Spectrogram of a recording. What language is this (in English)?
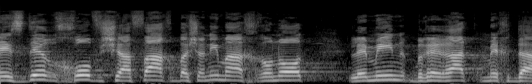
Hebrew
